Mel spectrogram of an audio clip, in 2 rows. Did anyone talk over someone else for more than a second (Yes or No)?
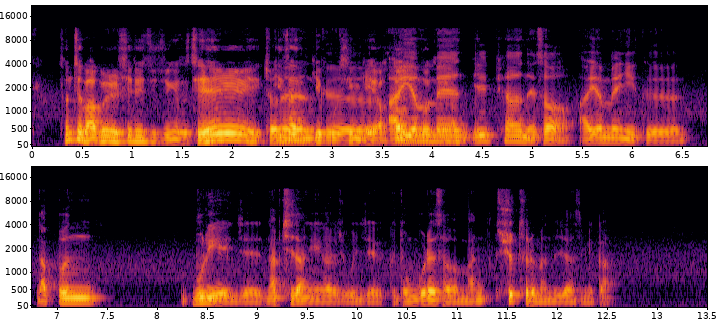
Yes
